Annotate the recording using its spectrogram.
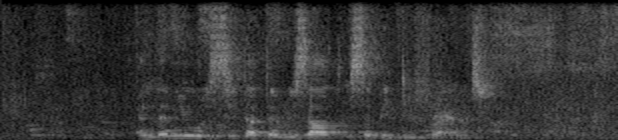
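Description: A young man speaks briefly through a microphone in an echoing room.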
